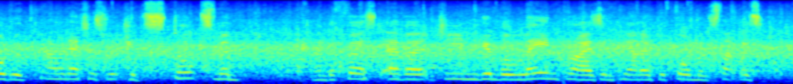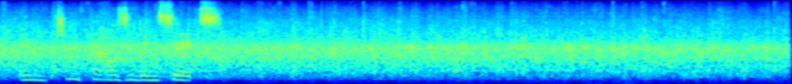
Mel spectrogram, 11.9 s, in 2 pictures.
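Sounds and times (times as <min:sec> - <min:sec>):
speech: 0:00.0 - 0:07.7
orchestra members applauding: 0:00.0 - 0:11.8.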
